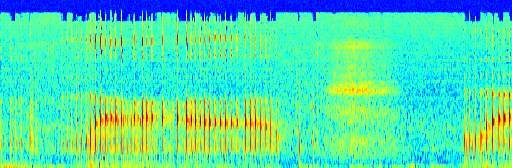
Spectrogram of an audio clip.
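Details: A kitten's close, dense purr: fine rapid pulses in a long run through the first three seconds, a quieter gap with faint rustling, then the purring starts again.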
